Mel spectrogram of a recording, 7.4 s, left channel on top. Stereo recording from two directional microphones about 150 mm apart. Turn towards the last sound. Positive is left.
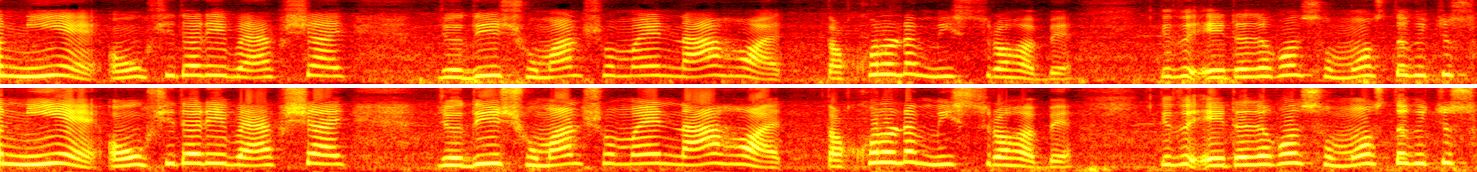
turn(degrees=-20)  # may be behind; listen again after turning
